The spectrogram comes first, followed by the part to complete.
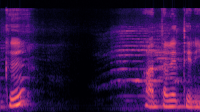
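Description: Speech only: a voice speaking Tamil in short phrases, dropping to dead silence for about a second between them.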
